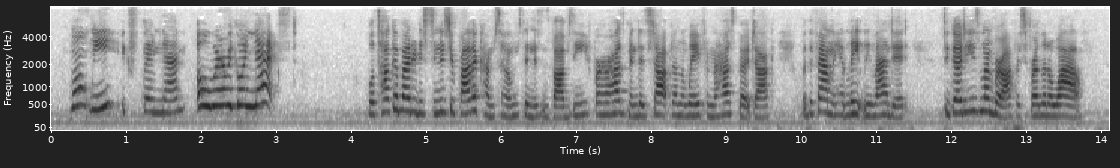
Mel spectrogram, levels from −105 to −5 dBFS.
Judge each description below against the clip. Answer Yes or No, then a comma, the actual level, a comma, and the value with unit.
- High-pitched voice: Yes, very high, 275 Hz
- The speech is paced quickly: Yes, fast, 220 wpm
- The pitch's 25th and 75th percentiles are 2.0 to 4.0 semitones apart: No, average, 5.1 semitones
